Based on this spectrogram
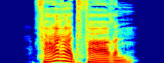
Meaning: cycling
- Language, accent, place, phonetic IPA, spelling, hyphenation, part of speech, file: German, Germany, Berlin, [ˈfaːɐ̯ʁaːtˌfaːʁən], Fahrradfahren, Fahr‧rad‧fah‧ren, noun, De-Fahrradfahren.ogg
